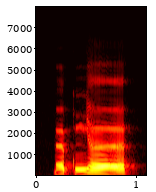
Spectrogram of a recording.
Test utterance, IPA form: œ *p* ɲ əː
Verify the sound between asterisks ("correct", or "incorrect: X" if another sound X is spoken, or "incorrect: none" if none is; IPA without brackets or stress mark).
correct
